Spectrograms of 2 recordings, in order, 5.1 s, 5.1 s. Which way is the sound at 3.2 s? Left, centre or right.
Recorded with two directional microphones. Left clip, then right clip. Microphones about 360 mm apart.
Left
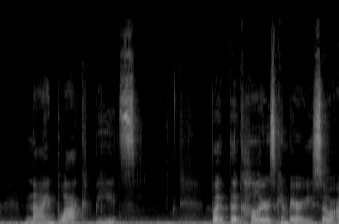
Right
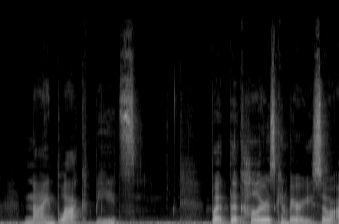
Centre.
